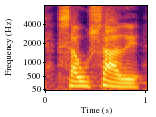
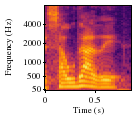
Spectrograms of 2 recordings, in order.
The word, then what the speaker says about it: saudade: Ana Ana Paula eh Ocampo, fotógrafa, miembra miembro de la red Sausade. Eh, y bueno, vuelvo al mismo, el Instagram, Sausade. Sausade, así como suena. sausade. E eh Saudade Saudade, perdón, saudade.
